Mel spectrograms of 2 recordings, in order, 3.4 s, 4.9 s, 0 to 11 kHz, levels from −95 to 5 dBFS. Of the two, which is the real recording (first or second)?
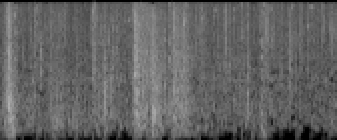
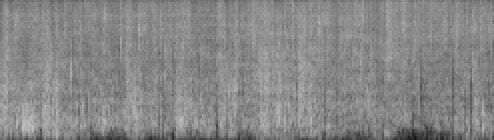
first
